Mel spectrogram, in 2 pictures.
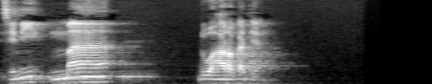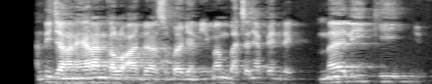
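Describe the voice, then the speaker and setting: A male ustadz teaching Quran recitation in a mosque study session, patiently correcting pronunciation and chanting Arabic phrases slowly. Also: fairly low pitch, level tone. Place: mosque hall. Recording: echoey mosque hall, roomy reverb.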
